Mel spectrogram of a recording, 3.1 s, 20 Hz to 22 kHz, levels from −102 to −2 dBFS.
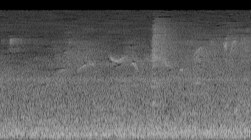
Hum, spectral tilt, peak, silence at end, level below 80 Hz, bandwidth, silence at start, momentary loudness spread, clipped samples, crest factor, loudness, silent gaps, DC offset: none; -4 dB/octave; -20 dBFS; 0 s; -56 dBFS; 16 kHz; 0 s; 3 LU; under 0.1%; 14 dB; -35 LUFS; none; under 0.1%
